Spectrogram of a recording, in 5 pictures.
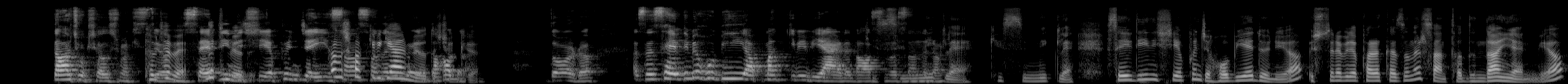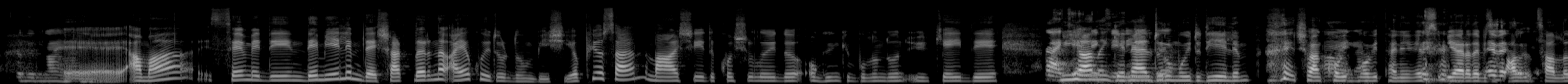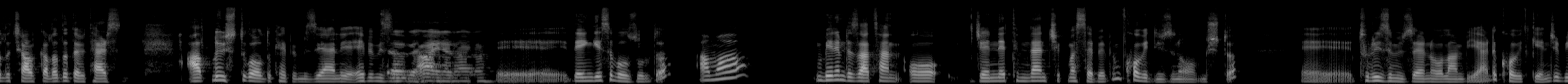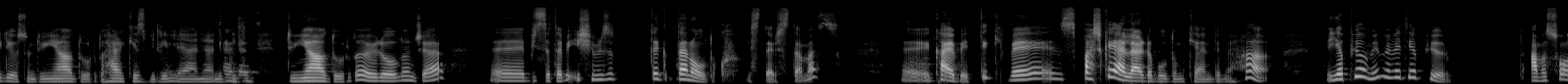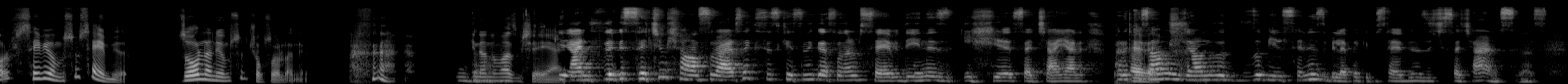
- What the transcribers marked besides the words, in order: other background noise; tapping; chuckle; chuckle; unintelligible speech; chuckle
- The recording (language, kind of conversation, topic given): Turkish, podcast, Sevdiğin işi mi yoksa güvenli bir maaşı mı seçersin, neden?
